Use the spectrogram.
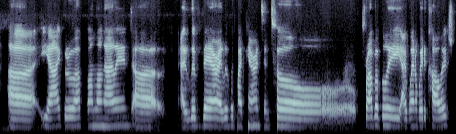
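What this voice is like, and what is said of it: New York accent. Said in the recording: “your accent is very common ... It's a New York accent from Long Island”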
